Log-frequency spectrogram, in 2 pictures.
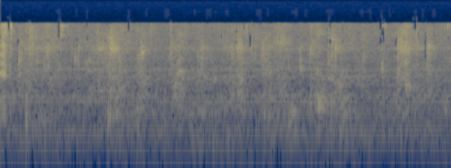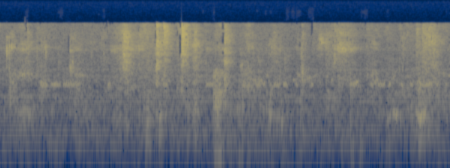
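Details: Two dogs, Lucy and Crystal, a Pug and a Bernese Mountain Dog, wrestling in play indoors: a long run of scuffling snorts, rough breathy grunts and short growly bursts, coming irregularly, with faint background noise.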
